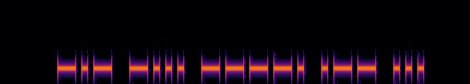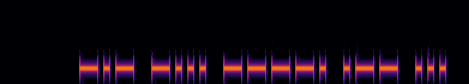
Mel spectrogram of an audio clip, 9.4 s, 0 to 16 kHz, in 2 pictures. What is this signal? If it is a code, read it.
Morse code, heard as a keyed tone, about 20 wpm, 700 Hz. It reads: KB9WS KB9WS
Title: USA Call Signs - 5 Characters - Repeated 2x - 20wpm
